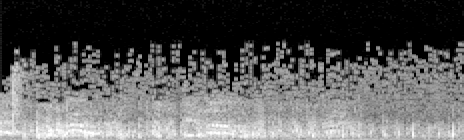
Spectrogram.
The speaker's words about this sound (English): The masked outlaw fired at the lock on the heavy strong box.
